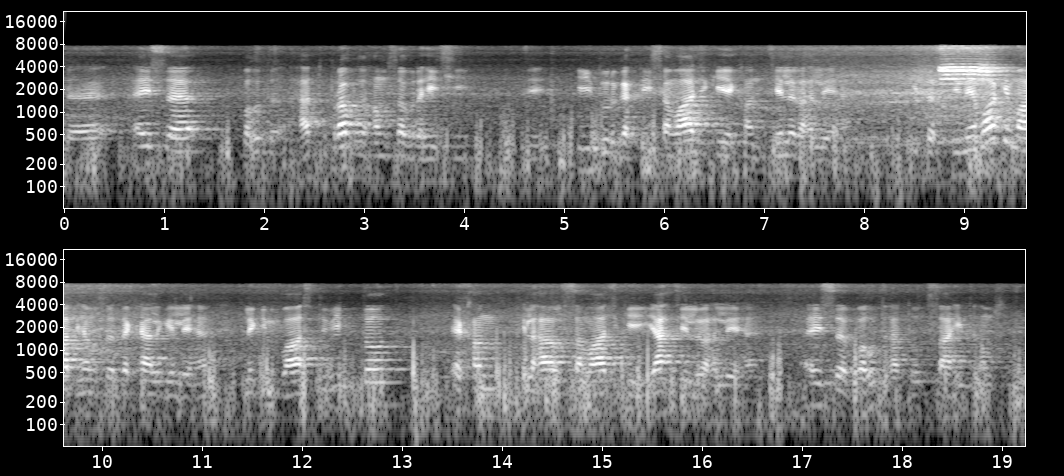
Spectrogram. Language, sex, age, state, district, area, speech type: Maithili, male, 45-60, Bihar, Saharsa, urban, spontaneous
